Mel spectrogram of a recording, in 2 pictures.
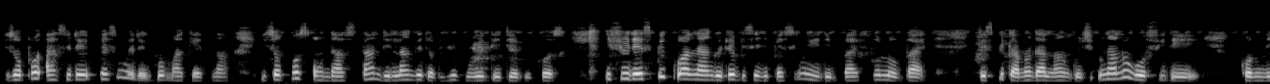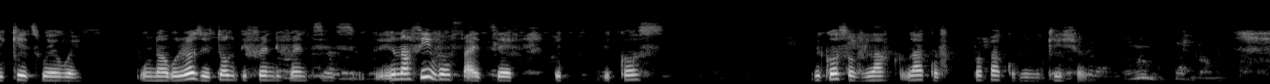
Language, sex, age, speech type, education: Nigerian Pidgin, female, 15-29, spontaneous, secondary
